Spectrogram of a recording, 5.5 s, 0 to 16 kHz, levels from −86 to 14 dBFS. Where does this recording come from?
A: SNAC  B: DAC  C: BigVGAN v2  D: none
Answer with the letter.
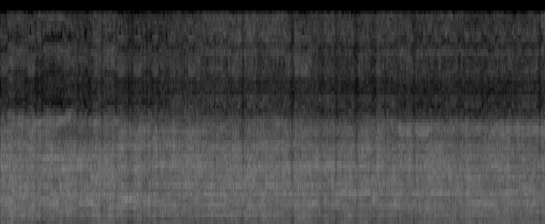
A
